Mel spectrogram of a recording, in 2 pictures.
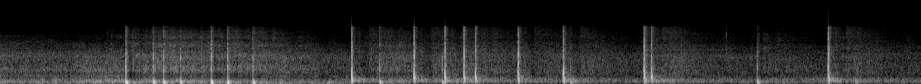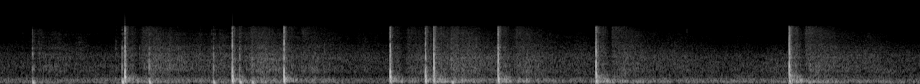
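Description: Aerial firework shells bursting, a string of sharp bangs. In the first six seconds they come in quick clusters of several bangs, then they thin out to one every second or two.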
